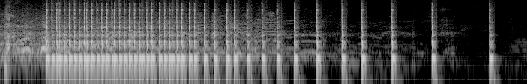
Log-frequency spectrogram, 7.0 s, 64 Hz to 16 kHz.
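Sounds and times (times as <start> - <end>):
laughter: 0.0 - 0.6
spinning wheel ticking against its pointer: 0.6 - 5.9.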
